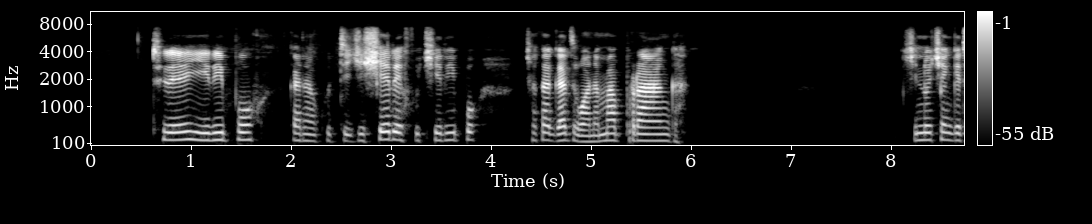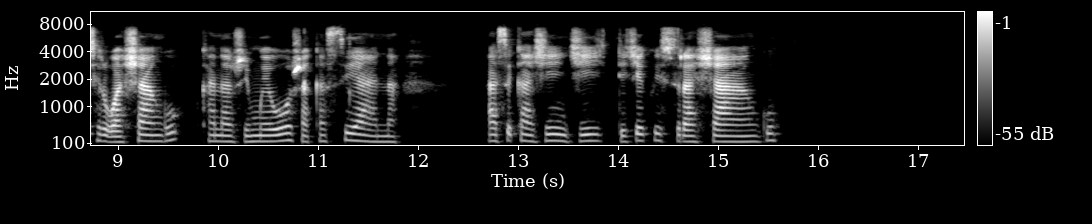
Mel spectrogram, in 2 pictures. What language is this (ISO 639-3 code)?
sna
